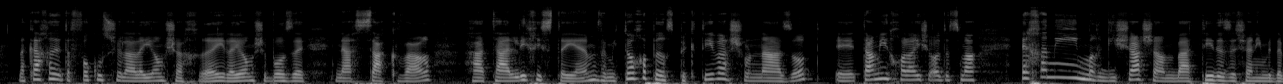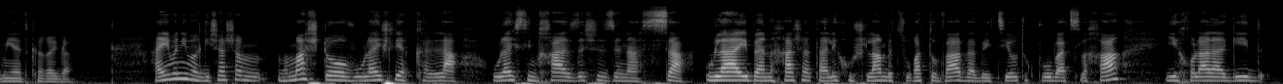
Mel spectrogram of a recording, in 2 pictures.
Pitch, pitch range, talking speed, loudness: 180 Hz, 160-200 Hz, 140 wpm, -33 LUFS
